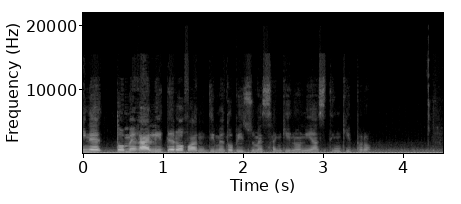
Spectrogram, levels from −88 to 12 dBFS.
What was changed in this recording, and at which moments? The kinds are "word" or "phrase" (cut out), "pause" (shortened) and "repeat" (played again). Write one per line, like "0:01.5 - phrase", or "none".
0:01.3 - word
